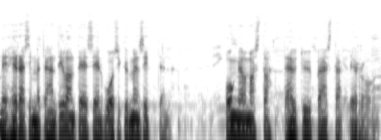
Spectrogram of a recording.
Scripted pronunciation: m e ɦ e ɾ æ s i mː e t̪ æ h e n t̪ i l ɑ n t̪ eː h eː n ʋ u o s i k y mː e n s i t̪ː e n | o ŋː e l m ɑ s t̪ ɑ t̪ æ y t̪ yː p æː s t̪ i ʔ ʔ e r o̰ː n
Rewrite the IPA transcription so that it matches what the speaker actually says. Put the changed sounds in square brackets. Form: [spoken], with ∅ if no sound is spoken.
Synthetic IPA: m e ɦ e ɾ æ s i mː e t̪ æ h [æ] n t̪ i l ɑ n t̪ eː [s] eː n ʋ u o s i k y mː e n s i t̪ː e n | o ŋː e l m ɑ s t̪ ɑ t̪ æ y t̪ yː p æː s t̪ [æ] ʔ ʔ e r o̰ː n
